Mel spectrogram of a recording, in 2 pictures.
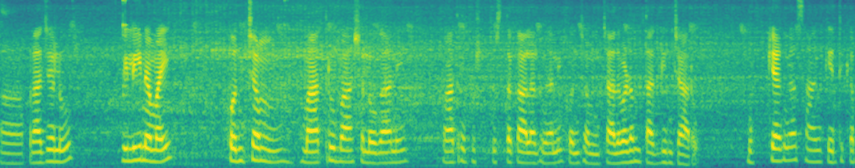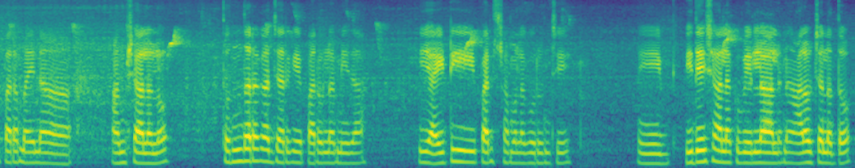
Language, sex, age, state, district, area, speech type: Telugu, female, 30-45, Telangana, Warangal, rural, spontaneous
